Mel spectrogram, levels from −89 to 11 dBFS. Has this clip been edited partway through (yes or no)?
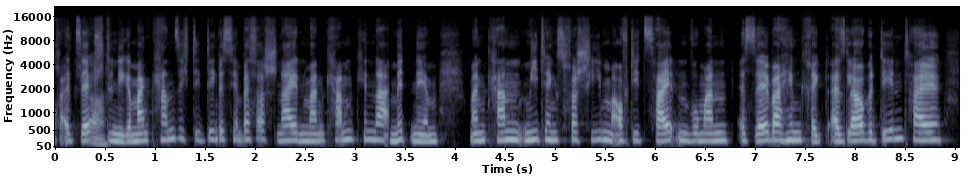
yes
